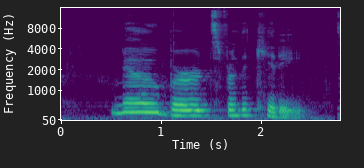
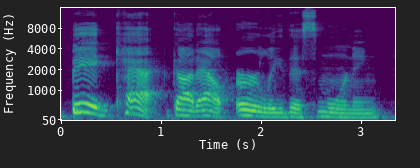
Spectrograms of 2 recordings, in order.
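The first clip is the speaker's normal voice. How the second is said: usual speaking voice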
